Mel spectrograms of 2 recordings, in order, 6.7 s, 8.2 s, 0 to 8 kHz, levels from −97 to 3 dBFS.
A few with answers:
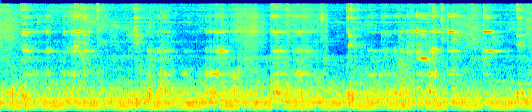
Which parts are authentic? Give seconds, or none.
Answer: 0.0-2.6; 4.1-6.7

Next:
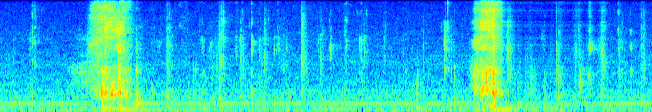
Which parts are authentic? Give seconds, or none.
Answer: 0.0-6.1; 7.6-8.2

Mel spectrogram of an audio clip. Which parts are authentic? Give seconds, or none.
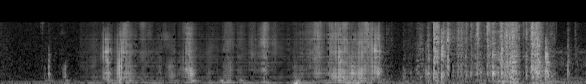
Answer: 0.0-0.8; 3.8-5.9

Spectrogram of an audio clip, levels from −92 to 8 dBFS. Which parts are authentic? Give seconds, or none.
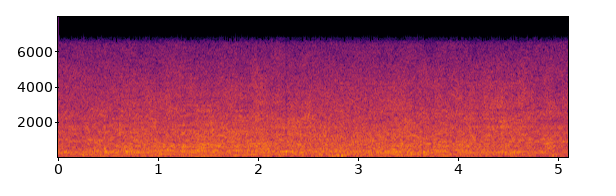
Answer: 2.5-3.2

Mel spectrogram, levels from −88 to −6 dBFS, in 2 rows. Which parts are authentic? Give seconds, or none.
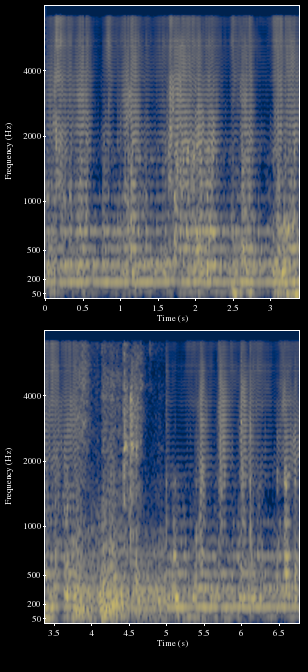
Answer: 3.8-5.0

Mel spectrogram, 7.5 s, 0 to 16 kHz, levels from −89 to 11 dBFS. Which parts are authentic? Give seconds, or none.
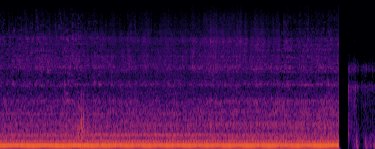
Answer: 0.0-2.0; 5.6-7.5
